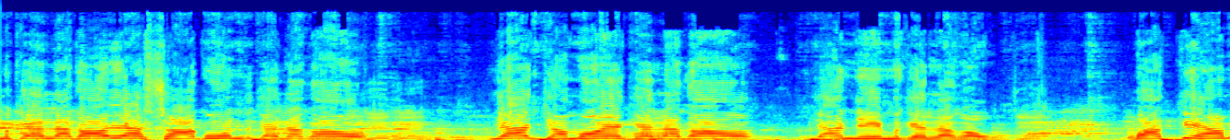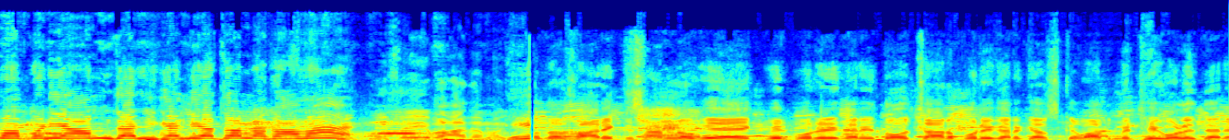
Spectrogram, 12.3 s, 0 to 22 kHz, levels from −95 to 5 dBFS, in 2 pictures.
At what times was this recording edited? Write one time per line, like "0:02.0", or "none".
0:08.8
